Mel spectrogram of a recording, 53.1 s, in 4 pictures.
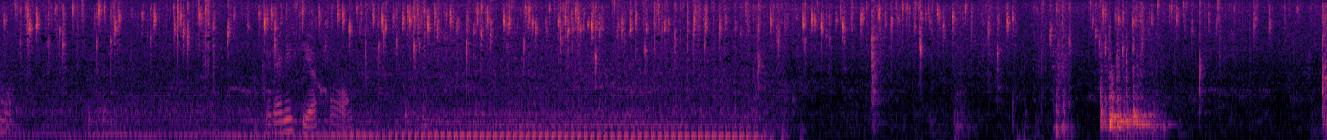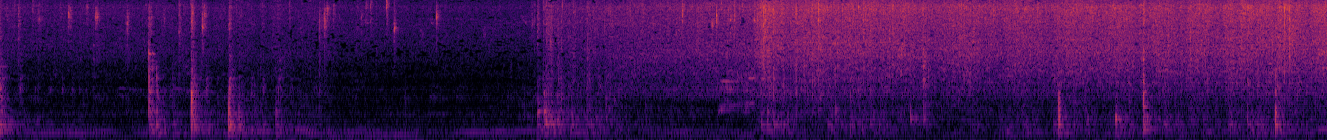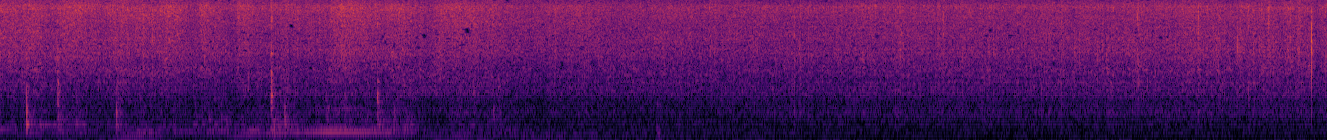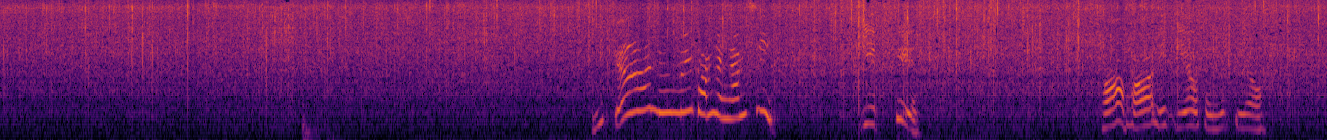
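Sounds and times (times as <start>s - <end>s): mushrooms sizzling in hot oil: 0.0s - 53.0s
spatula stirring in wok: 20.4s - 32.2s.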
